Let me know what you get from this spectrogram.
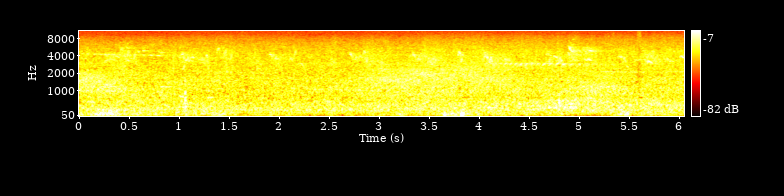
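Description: Birds chirping over steady outdoor background noise, with one short soft knock a little before four seconds in.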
